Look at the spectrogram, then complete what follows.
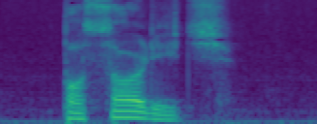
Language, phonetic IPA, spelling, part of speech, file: Polish, [pɔˈsɔlʲit͡ɕ], posolić, verb, Pl-posolić.ogg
